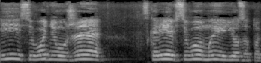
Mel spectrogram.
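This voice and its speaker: A man speaks in a high voice with fairly even intonation. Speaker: cabin builder vlogger. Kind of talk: casual vlog chat. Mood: relaxed storytelling. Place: home room.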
